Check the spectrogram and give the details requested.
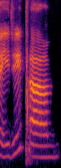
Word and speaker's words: Heidi: Well, I'm AG. That's Heidi pronounced in Portuguese.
